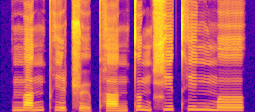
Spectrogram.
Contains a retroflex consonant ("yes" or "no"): yes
